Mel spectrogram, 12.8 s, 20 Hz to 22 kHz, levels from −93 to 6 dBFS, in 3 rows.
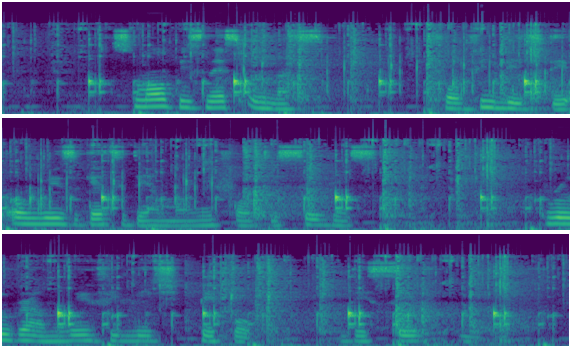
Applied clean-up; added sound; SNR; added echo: none; Tick; -2 dB; none.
